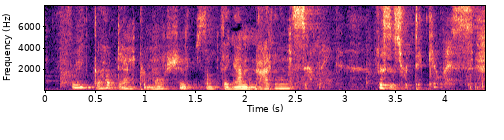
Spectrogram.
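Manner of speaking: annoyed whisper under her breath; whispered grumble. Real, not acted. Fed up with the free promo, whispering.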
